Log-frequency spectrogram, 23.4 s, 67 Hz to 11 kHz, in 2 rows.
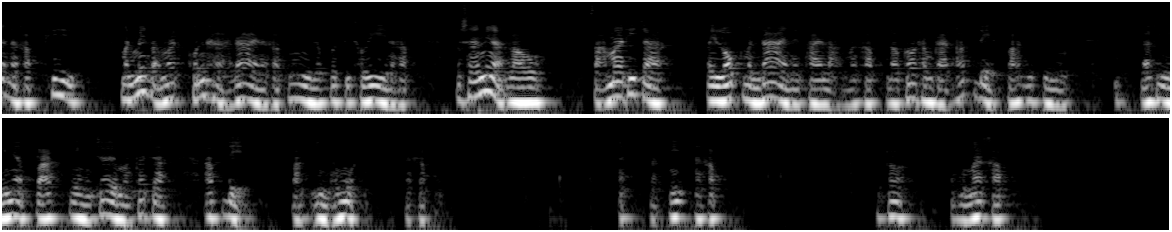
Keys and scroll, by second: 16.8-17.9 typing, 22.6 typing.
